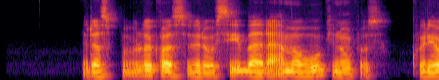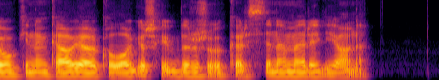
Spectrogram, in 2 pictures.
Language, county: Lithuanian, Šiauliai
